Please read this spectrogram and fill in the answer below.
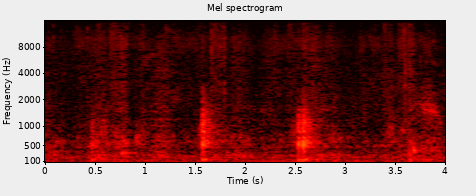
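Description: Near silence, with two faint clicks about a second apart from plastic knitting needles being worked through the stitches.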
